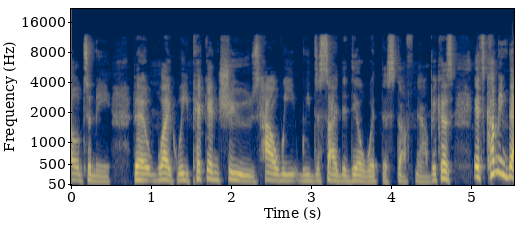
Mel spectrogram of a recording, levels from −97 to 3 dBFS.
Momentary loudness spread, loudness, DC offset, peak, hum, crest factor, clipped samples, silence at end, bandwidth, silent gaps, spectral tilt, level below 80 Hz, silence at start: 12 LU; -22 LUFS; under 0.1%; 0 dBFS; none; 20 dB; under 0.1%; 0 s; 12.5 kHz; none; -5.5 dB/octave; -70 dBFS; 0 s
